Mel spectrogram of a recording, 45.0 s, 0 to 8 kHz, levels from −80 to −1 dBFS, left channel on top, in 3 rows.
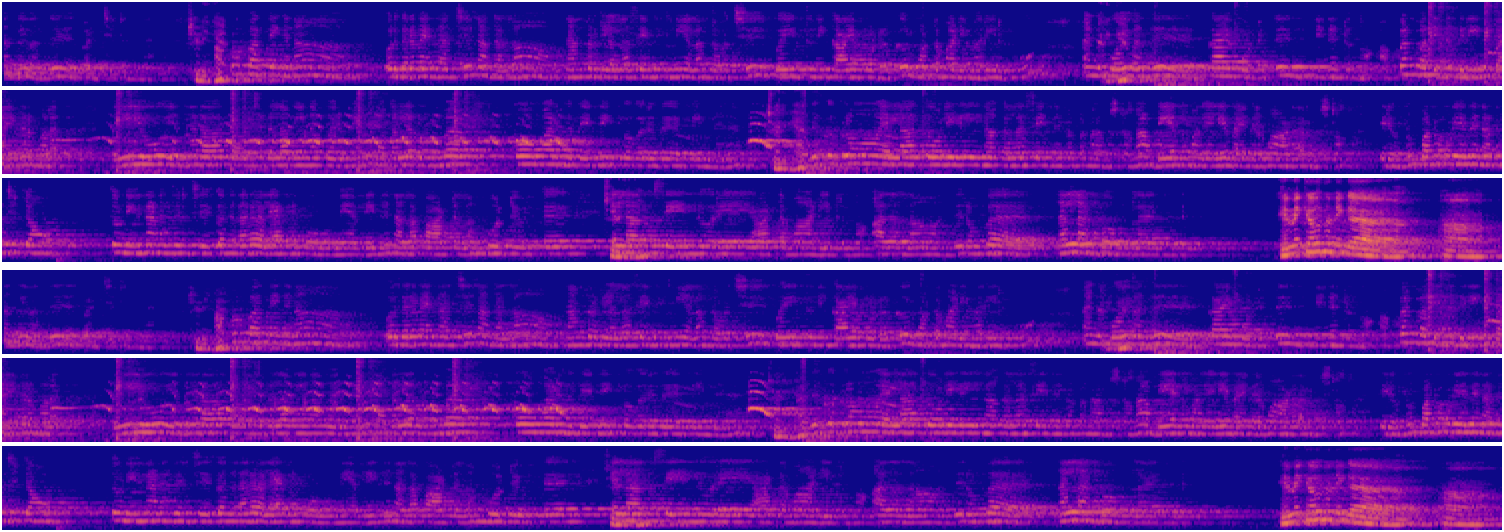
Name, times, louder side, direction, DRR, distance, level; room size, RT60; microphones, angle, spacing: voice 1, 0.0-1.5 2.1-3.5 3.8-15.6 16.1-19.8 20.1-22.4 22.9-28.4 28.8-30.5 31.1-41.8, left 1 dB, 25° left, -1 dB, 5.8 m, -41 dB
voice 2, 1.8-2.2 11.1-11.3 22.6-23.0 36.0-36.2 42.7-44.8, left 4 dB, 75° left, 4 dB, 1.1 m, -33 dB
sound 1, 8.9-9.7 10.3-10.4 10.9-12.6 13.9-14.0 14.2-15.4 16.1-16.8 17.2-17.7 18.3-18.9 19.1-19.2 19.5-20.0 20.6-21.4 21.7-21.8 22.5-23.2 23.5-23.8 24.1-24.3, right 2 dB, 80° right, 6.9 m, -52 dB
sound 2, 14.8-15.0 15.5-20.6 22.4-22.8 23.2-24.0, right 3 dB, 60° right, 2.0 m, -38 dB
29.0 x 25.5 x 5.7 m, 2.6 s
head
